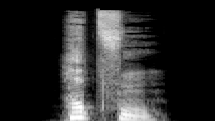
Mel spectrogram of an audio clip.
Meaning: 1. plural of Hetze 2. gerund of hetzen
- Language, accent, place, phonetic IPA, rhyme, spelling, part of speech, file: German, Germany, Berlin, [ˈhɛt͡sn̩], -ɛt͡sn̩, Hetzen, noun, De-Hetzen.ogg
